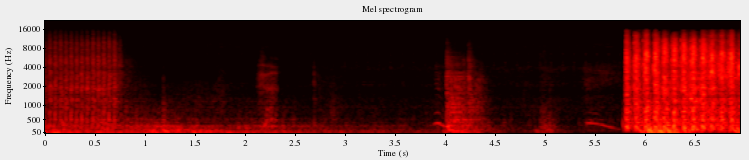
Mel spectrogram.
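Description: Call of Duty: Warzone gunfire comes in two loud bursts of rapid automatic shots, one at the start and one at the end, with quieter clunks, sliding and door-like sounds between them.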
